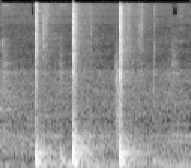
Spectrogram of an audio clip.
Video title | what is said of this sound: Is Sound Deadening WORTH It? REAL Results From My Jeep Install! | sounds good nice solid sound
